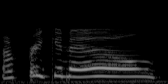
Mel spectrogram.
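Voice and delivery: "I'm freaking out" high, soft and drawn out; a small, high, stretched "I'm freaking out"; high-pitched freak-out. Pretend. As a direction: squeak out "freaking out" slowly and softly. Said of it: "How many times am I gonna say I'm freaking out".

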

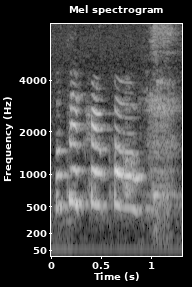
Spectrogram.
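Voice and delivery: high frustrated squeal; exasperated high voice. Real, not acted. Can't recall the word.

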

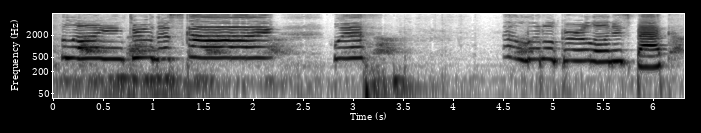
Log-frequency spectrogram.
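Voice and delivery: high, slow, soaring voice; high drawn-out awe; dreamy wonder. Acted. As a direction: float it up like flying. Dragon flying with girl.

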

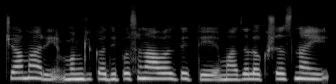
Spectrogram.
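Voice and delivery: plain reading voice

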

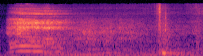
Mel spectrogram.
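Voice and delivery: long airy gasp of delight; real gasp of delight. Real, not acted. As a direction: gasp at something adorable. Sees umbrella bow.

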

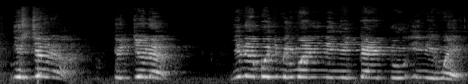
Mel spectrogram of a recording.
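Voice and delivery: high, garbled mock scolding; imitated patrol kid. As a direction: talk back in a put-on kid voice. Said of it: "He said".

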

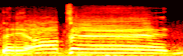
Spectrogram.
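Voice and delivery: high-pitched cry of complaint; high, stretched-out blame; high wail. Real, not acted. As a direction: wail at the teammate, high and drawn out. Wailing at teammate after dying.

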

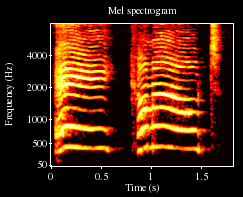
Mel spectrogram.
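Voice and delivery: high, bright call to a shy friend; calling to the puppet mouse; coaxing call. Shown as a demonstration. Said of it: "Can you say it with me".

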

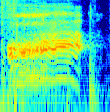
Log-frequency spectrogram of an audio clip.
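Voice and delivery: loud sudden shout; frustrated yell. Real, not acted. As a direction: cry out when shot. Killed in game.

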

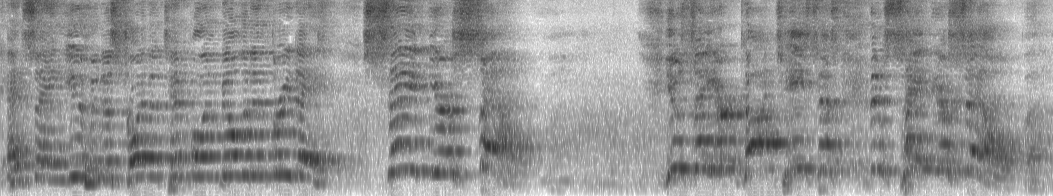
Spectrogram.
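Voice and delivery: high preached taunt, slowing on the last words; full-force preaching. Real, not acted. Preacher voicing the mockers at the cross, high drawn-out taunt. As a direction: stretch out the challenge in a high preacher's cry.

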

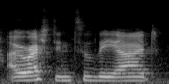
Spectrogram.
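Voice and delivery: ordinary talk, nothing marked

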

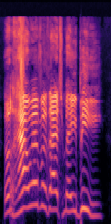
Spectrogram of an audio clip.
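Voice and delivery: high, loud pleading voice; frightened young bride. Acted. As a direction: beg him away in alarm. Undine answers her uncle.

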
